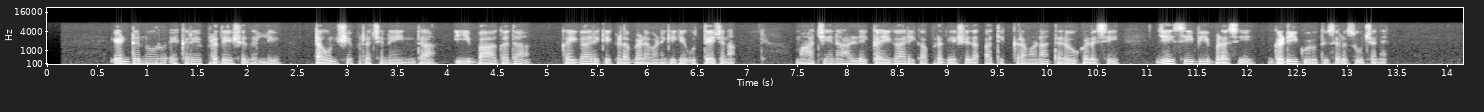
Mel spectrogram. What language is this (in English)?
Kannada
